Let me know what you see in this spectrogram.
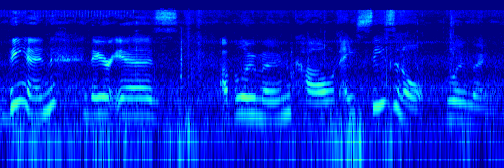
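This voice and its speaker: Over noticeable background noise, a woman with an American accent speaks at a very slow pace. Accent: country twang. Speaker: witchcraft video creator. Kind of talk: casual tutorial monologue. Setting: outdoors in a field.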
